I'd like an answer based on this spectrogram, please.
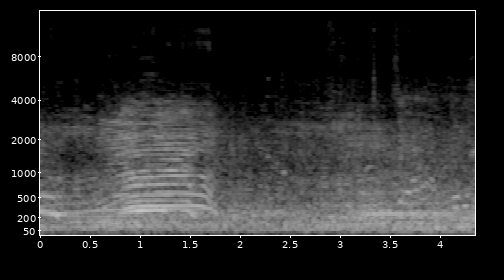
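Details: Huge cattle unloaded from a truck and agitated: one strong bellowing moo with rich stacked harmonics, rising then falling over about a second, followed by low rumble and background noise.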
